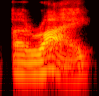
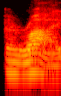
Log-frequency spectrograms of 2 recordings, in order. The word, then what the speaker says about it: awry: in the right position so you pronounce a ride notice a strange all right with it begins with the schwa Rai a rye both in English and American English arrive so you might think it's or Ori no it's not or it's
